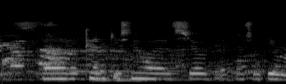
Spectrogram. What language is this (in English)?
Icelandic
